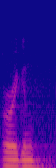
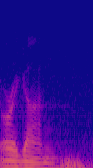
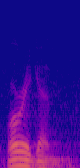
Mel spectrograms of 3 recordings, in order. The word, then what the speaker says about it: Oregon: By the way, that's the way you pronounce it, Oregon. Only foreigners say Oregon, okay? Let's hear it. Oregon.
